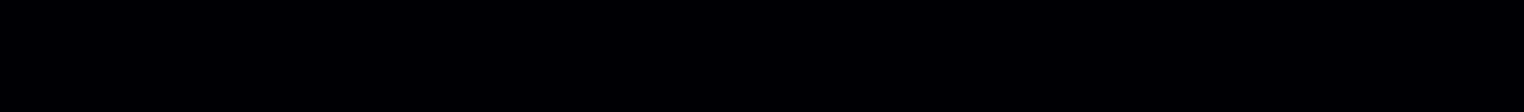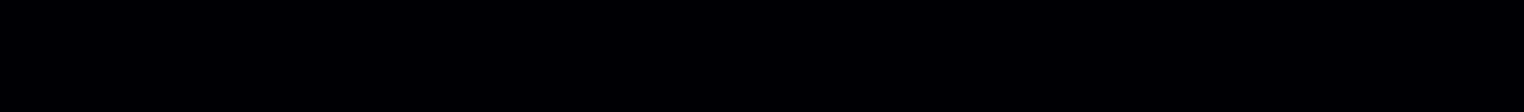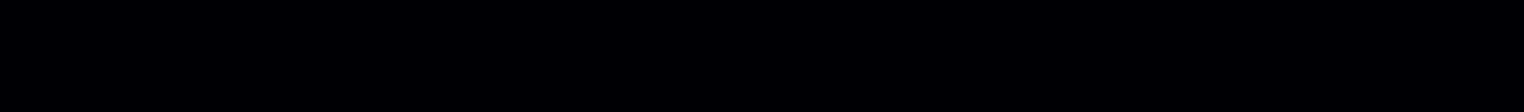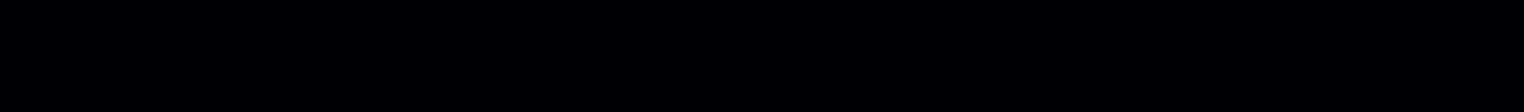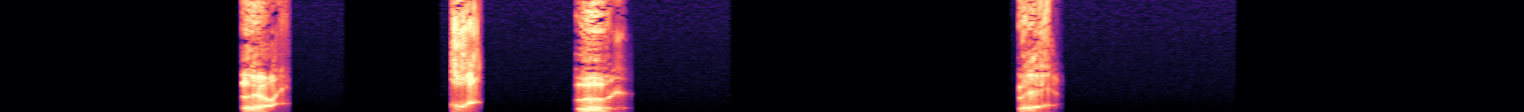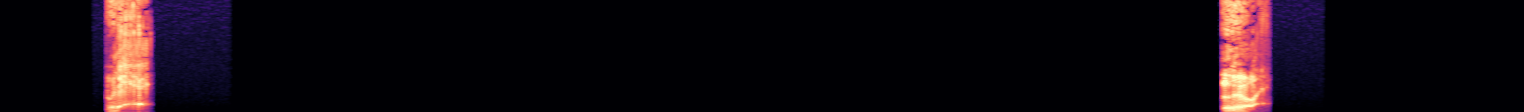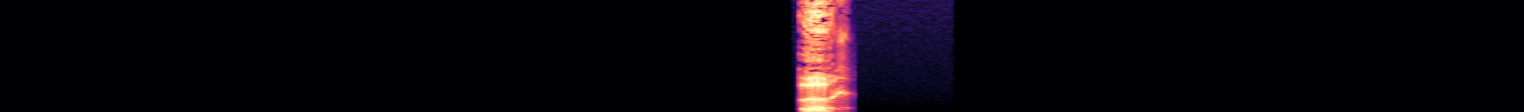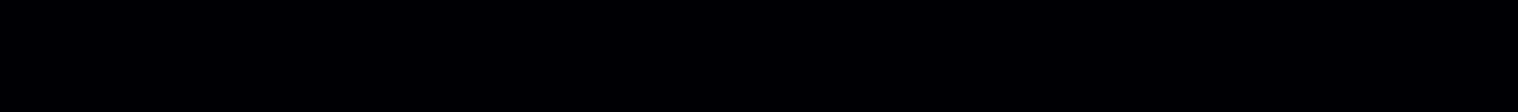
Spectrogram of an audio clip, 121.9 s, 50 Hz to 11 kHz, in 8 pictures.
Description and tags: Solo Zombie 9
Single groaning zombie. Syncs at 08.24.14.
dead-season, groan, horror, solo, undead, voice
